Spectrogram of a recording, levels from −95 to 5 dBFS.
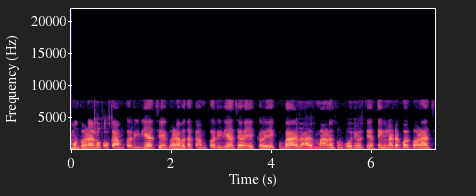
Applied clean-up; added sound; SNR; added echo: neural mask model DeepFilterNet 3.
